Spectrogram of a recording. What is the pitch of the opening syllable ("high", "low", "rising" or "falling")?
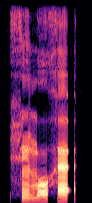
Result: falling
